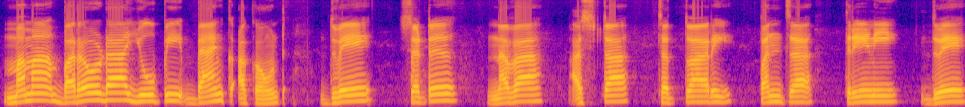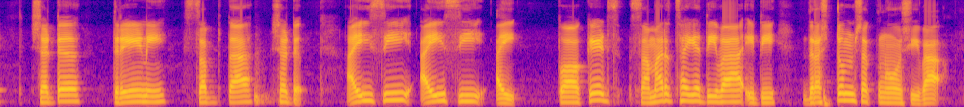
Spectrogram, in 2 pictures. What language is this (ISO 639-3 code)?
san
